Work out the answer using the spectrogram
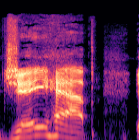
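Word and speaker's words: J.A. Happ: On his Baseball Reference page, it says J, J-A-Y. J-Hap is how you pronounce it, the gentleman's name.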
